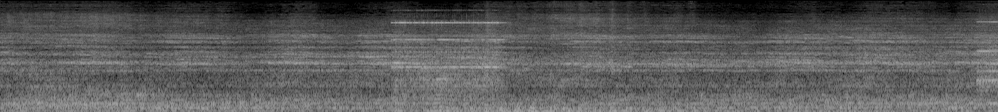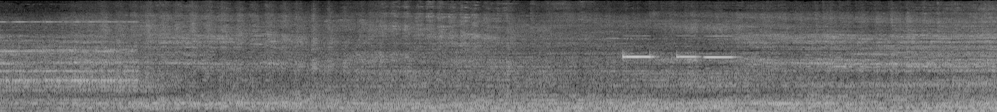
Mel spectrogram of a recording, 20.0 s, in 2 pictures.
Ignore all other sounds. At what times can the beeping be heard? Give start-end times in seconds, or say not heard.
3.9-5.0, 9.8-11.4, 16.2-17.4.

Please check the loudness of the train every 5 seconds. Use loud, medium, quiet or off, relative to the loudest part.
medium, medium, loud, loud.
